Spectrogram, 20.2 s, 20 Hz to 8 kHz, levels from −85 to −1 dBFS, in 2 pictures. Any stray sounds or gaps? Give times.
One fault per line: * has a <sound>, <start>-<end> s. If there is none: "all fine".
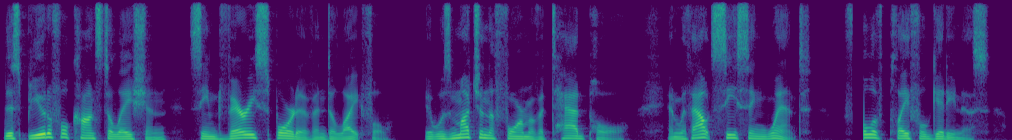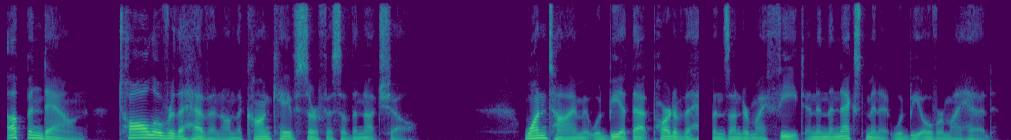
* has a dropout, 8.5-8.6 s
* has a dropout, 17.1-17.2 s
